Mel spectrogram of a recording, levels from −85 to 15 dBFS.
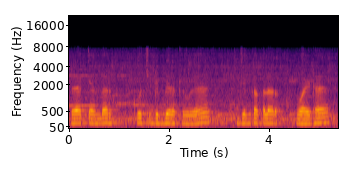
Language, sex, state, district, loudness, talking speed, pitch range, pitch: Hindi, male, Uttar Pradesh, Shamli, -15 LUFS, 135 wpm, 125-140 Hz, 130 Hz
